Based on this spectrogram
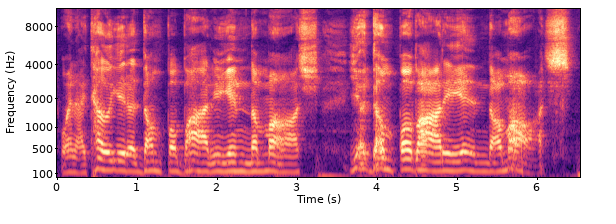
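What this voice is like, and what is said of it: Jack Nicholson-style Boston mob accent. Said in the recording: “Jack Nicholson as a fucking mob boss? An Irish mob boss? ... Everyone trying their best Boston accent.”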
